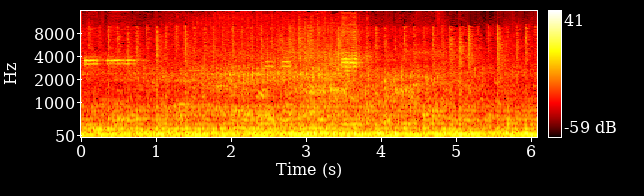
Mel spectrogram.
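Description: Background music mixed with street sound: road traffic and indistinct voices.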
